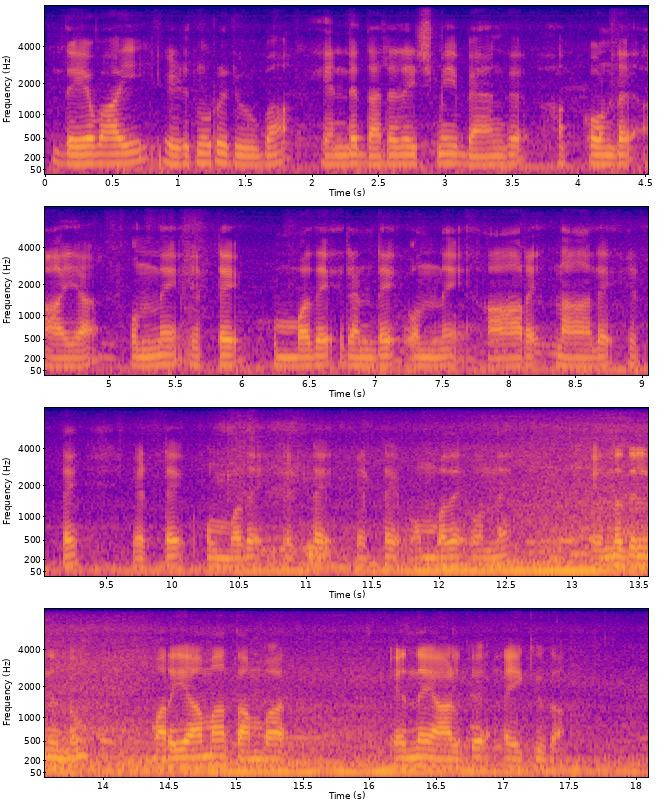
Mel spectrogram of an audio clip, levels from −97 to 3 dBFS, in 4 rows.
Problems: constant background noise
